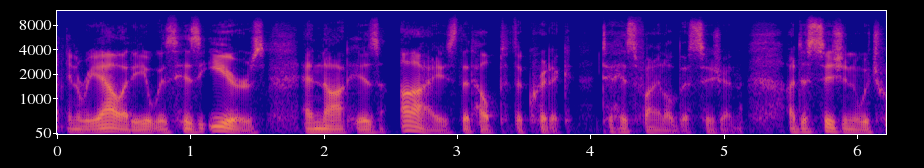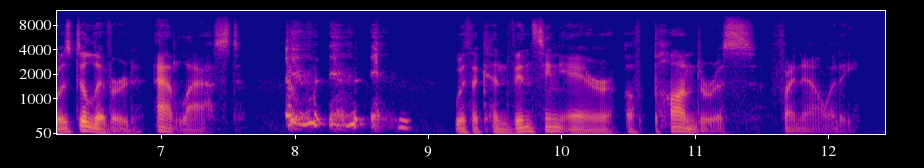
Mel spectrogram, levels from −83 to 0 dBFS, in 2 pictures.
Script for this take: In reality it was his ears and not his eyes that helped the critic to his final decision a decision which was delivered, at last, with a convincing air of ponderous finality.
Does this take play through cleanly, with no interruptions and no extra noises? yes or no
no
